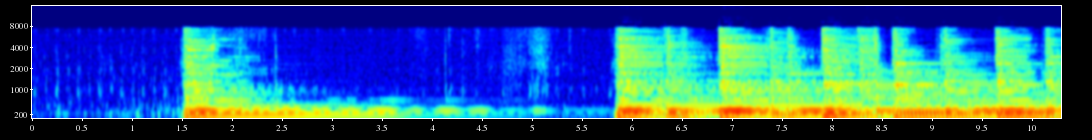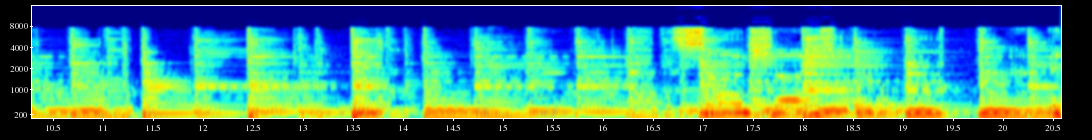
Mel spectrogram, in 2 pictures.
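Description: Acoustic guitar: a single chord strummed about a second and a half in and left to ring and fade, then steady rhythmic strumming from about six seconds in.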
